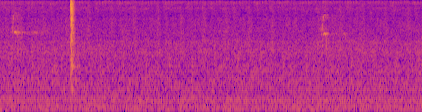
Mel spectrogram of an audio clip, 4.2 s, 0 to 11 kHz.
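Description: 1935 Ford's flathead V8 idling steadily, with one sharp click less than a second in.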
